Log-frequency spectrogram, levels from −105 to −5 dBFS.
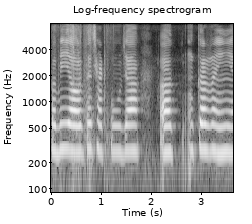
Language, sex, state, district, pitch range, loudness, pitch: Hindi, female, Uttar Pradesh, Shamli, 265-275 Hz, -17 LUFS, 270 Hz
